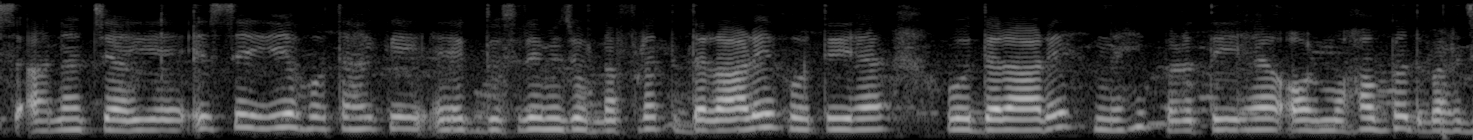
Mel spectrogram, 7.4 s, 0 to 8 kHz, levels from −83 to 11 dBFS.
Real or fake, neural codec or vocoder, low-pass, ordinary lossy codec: fake; vocoder, 44.1 kHz, 128 mel bands every 256 samples, BigVGAN v2; 7.2 kHz; none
